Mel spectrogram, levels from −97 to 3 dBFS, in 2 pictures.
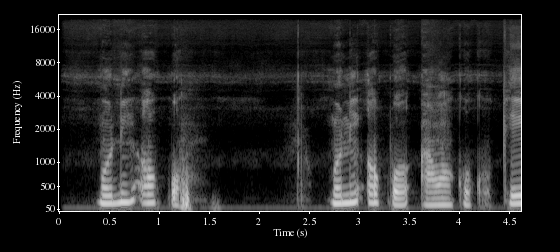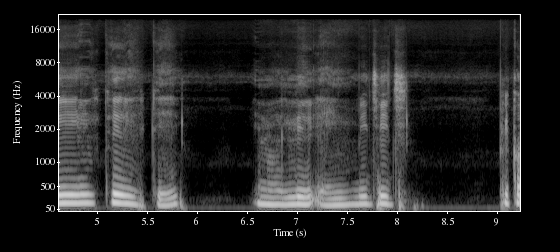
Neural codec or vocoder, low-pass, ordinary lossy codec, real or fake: codec, 44.1 kHz, 7.8 kbps, Pupu-Codec; 19.8 kHz; none; fake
